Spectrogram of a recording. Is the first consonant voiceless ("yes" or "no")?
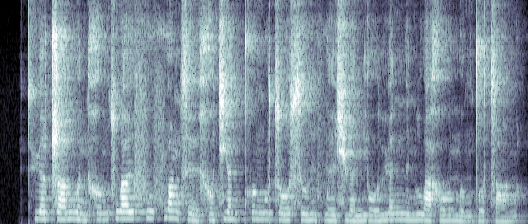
yes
